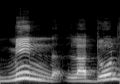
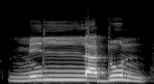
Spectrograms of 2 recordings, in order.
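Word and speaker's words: من لدن: Mais ici, on prononce pas clairement, on fait la fusion. Le noun et le lam vont fusionner ensemble. Donc ça donne miladon au lieu que ça donne min laadun ça donne miladun ici c'est maradun ici c'est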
